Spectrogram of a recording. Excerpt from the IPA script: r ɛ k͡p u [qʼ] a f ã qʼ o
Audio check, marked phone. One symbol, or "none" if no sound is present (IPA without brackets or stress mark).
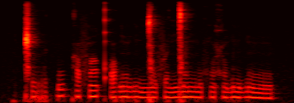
k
